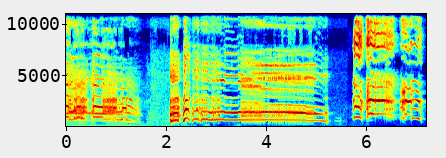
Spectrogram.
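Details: A rooster in the morning gives a long, level crow of about three seconds with a bright, ringing tone, preceded by rougher overlapping crowing. Two short, clipped crows follow after a pause.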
